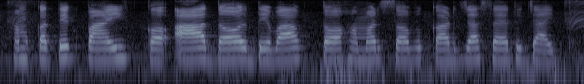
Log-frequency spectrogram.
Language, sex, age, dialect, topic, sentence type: Maithili, female, 18-24, Southern/Standard, banking, question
